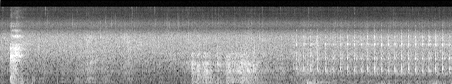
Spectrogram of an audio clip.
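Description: Steady rain falling, with a sharp knock just after the start and a louder rush of noise about four seconds in. From about six seconds an engine comes in, running with a slow, even knock of about four beats a second.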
